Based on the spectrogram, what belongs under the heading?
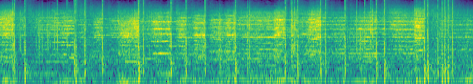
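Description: Aerial firework shells bursting and crackling in quick succession, over the display's accompanying music.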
